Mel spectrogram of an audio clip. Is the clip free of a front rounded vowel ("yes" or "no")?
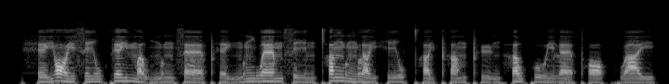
no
